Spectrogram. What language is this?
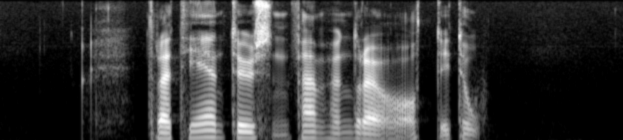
Norwegian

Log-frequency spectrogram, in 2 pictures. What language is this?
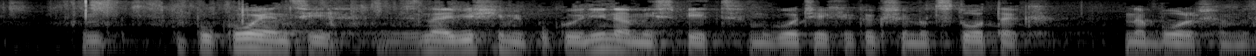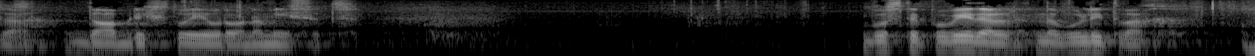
Slovenian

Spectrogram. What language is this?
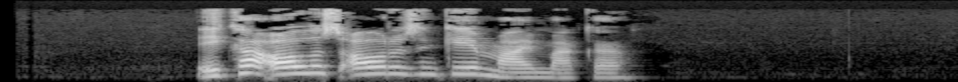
Western Frisian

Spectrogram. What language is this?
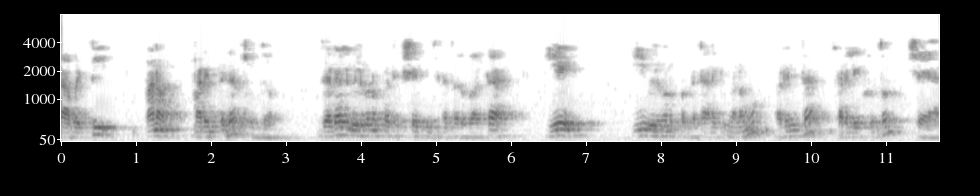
Telugu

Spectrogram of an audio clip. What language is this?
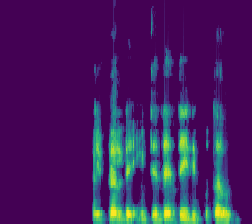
Spanish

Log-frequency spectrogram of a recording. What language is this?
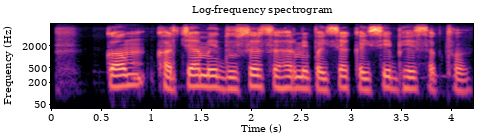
Chhattisgarhi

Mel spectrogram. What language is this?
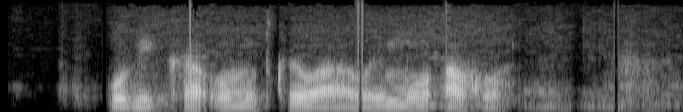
Kinyarwanda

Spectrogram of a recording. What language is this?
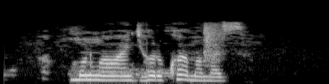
Kinyarwanda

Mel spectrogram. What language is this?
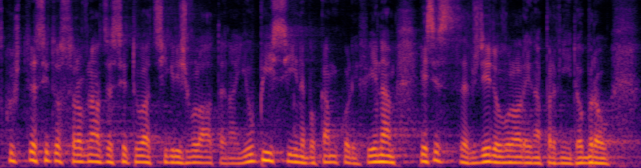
Czech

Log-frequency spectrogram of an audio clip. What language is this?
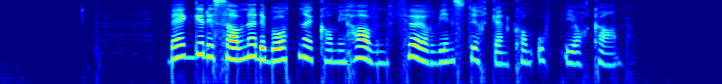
Norwegian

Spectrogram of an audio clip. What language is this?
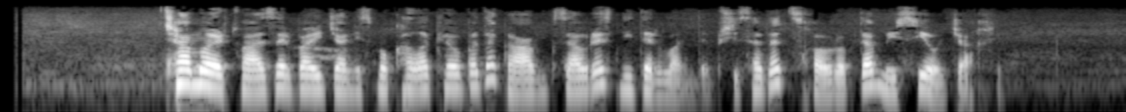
Georgian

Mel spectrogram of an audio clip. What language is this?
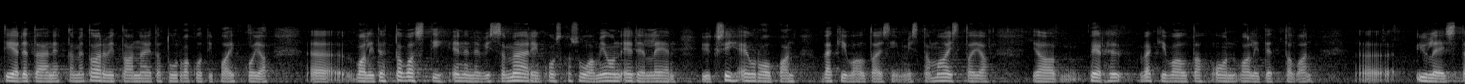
Finnish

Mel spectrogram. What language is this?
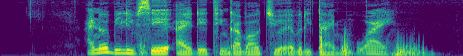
Nigerian Pidgin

